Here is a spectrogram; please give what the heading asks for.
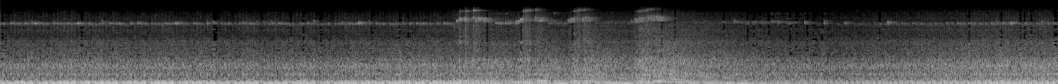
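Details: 1967 VW Beetle 1500cc, warm idle after carburetor refitted on new base gasket (second repair); even, unbroken putter about three and a half beats a second, a touch fast; healthy idle, slightly high.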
